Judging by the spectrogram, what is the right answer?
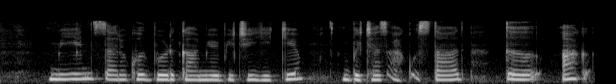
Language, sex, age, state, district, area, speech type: Kashmiri, female, 30-45, Jammu and Kashmir, Shopian, rural, spontaneous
